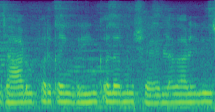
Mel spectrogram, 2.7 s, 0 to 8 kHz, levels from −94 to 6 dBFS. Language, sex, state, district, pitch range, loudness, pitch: Gujarati, female, Maharashtra, Mumbai Suburban, 180-190 Hz, -15 LUFS, 185 Hz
